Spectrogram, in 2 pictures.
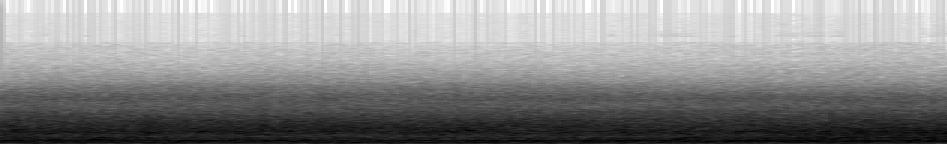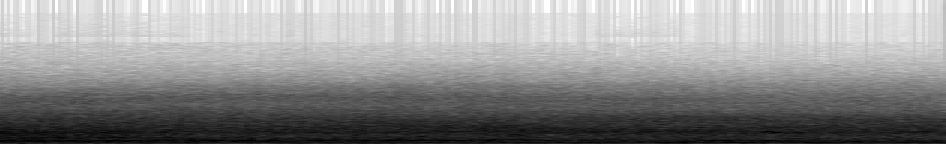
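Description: Sirnapalli Waterfall in Nizamabad roars steadily throughout, a dense, constant rush of falling water with no pauses or changes in intensity.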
